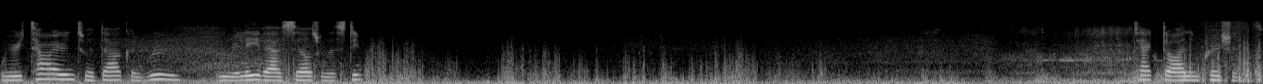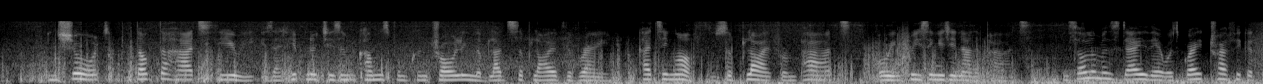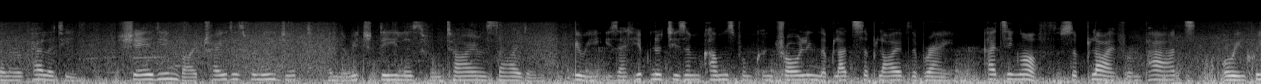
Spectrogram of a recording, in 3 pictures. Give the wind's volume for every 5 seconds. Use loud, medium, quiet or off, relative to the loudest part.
medium, medium, loud, loud, loud, loud, loud, loud.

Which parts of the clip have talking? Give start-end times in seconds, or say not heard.
0.0-3.6, 11.3-12.5, 13.1-37.8.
